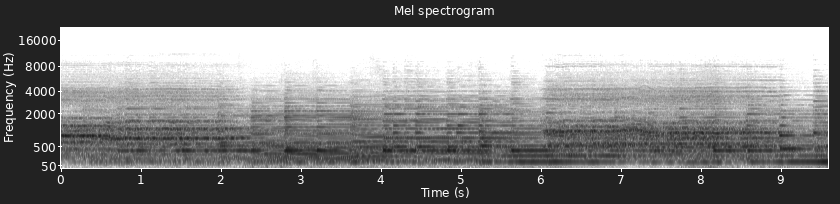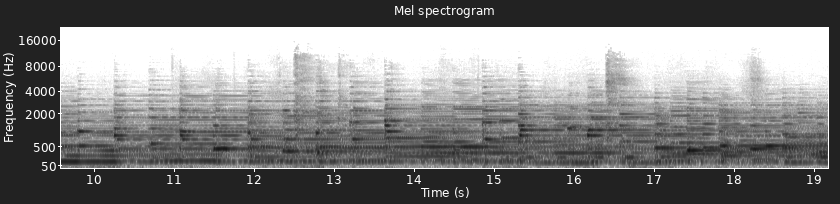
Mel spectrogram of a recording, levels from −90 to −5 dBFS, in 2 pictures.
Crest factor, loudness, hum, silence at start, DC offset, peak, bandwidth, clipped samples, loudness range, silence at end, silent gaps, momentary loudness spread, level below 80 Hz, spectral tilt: 16 dB; -22 LUFS; none; 0 s; under 0.1%; -6 dBFS; 10.5 kHz; under 0.1%; 1 LU; 0 s; none; 4 LU; -54 dBFS; -8 dB/octave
